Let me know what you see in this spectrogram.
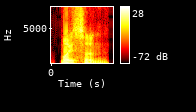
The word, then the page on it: Meissen: American English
